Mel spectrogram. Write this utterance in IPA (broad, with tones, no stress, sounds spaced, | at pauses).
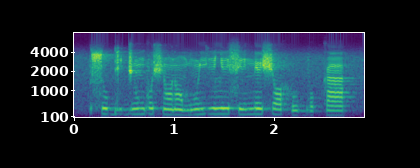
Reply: s u˨ ɡ i˨ d͡ʒ ũ˨˦ ɡ o˦˨ ʃ ɔ̃˧ ɾ ɔ̃˨ b ũ˨˦ j i˦ l i˦˨ s i˨˦ n e˦ ʃ ɔ˦˨ h u˨ b o˨ k a˧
